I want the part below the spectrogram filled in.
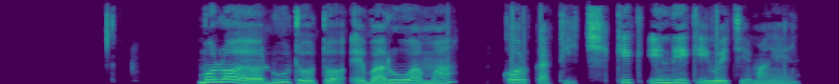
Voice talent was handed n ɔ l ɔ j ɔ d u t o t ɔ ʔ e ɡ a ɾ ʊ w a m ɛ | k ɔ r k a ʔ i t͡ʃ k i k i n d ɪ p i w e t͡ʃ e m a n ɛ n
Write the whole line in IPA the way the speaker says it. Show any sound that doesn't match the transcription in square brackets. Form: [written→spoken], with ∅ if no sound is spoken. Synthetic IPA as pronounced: [n→m] ɔ l ɔ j ɔ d u t o t ɔ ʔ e [ɡ→b] a ɾ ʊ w a m [ɛ→a] | k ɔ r k a [ʔ→t] i t͡ʃ k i k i n d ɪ [p→k] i w e t͡ʃ e m a [n→ŋ] ɛ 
